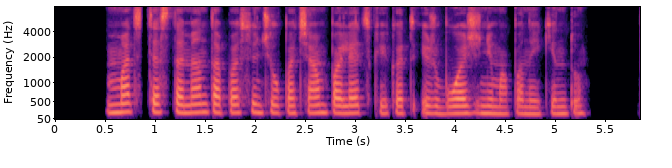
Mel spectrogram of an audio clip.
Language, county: Lithuanian, Klaipėda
